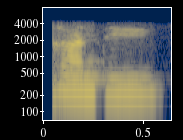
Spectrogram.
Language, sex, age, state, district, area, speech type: Punjabi, female, 18-30, Punjab, Muktsar, urban, conversation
